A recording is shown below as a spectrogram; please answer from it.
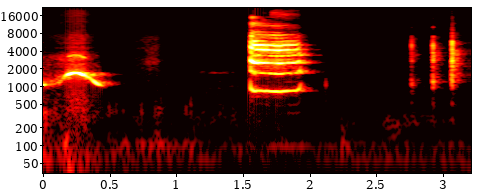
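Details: Pet parrot watching parrot videos gives one arched whistled note, then a loud harsh squawk, then four quick rough clicks.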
